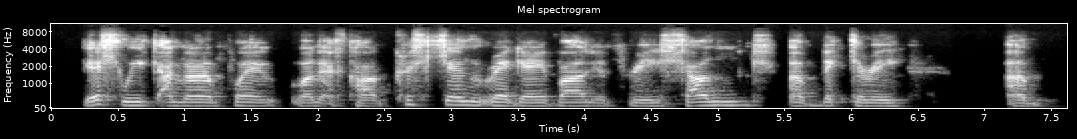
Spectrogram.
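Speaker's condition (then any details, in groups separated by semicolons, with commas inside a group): Cerebral palsy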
